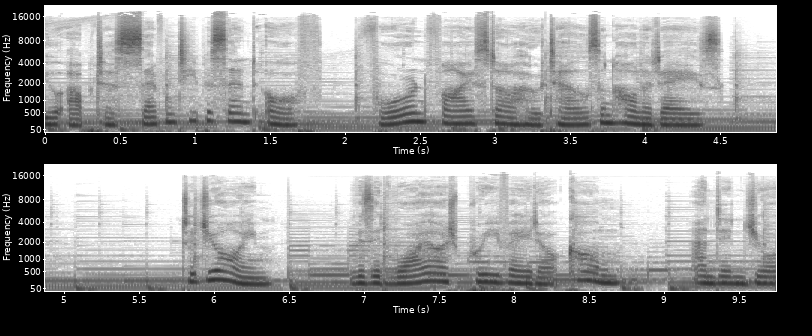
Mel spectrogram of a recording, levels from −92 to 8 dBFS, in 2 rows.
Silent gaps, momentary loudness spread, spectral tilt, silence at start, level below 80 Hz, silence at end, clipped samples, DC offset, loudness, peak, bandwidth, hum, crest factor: none; 15 LU; -5.5 dB/octave; 0 s; -36 dBFS; 0 s; under 0.1%; under 0.1%; -19 LUFS; -6 dBFS; 18.5 kHz; none; 14 dB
